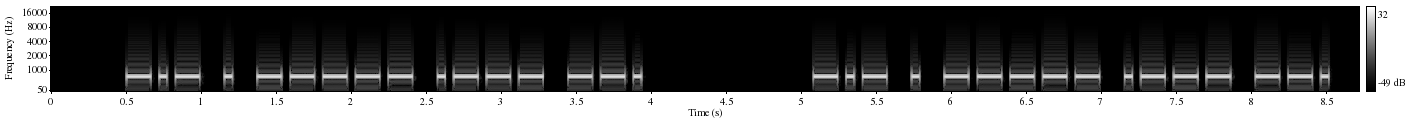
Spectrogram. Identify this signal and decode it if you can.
Morse code, heard as a keyed tone, about 22 wpm, 700 Hz. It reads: KE0JG KE0JG
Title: USA Call Signs - 5 Characters - Repeated 3x - 22wpm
